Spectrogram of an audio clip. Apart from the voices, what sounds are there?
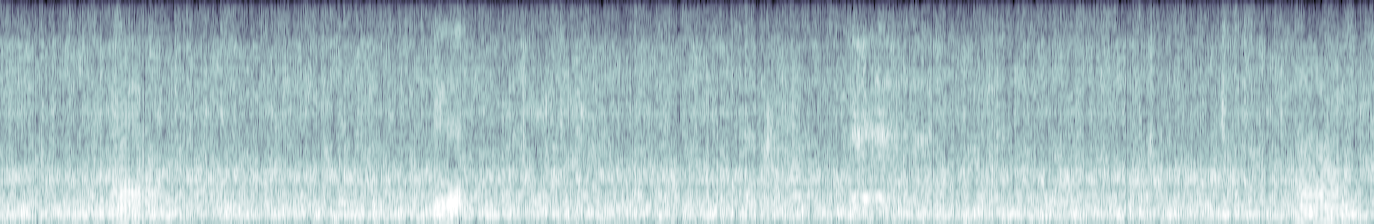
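airplane engine running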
